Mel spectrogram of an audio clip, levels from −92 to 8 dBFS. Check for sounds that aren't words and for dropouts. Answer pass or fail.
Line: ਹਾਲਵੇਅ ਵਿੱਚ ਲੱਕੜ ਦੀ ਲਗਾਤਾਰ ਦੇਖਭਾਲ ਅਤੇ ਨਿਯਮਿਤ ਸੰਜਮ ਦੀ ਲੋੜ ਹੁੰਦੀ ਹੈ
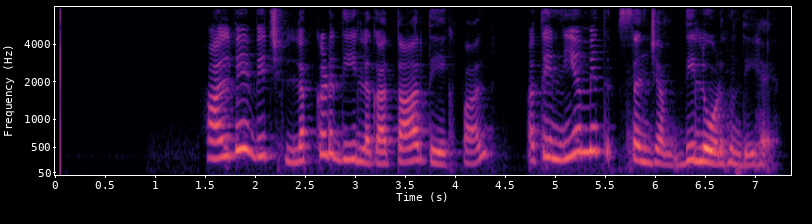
pass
